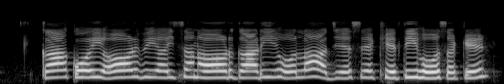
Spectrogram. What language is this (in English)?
Magahi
